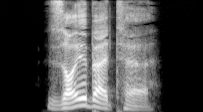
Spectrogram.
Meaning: inflection of säubern: 1. first/third-person singular preterite 2. first/third-person singular subjunctive II
- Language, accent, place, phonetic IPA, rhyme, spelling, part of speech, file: German, Germany, Berlin, [ˈzɔɪ̯bɐtə], -ɔɪ̯bɐtə, säuberte, verb, De-säuberte.ogg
